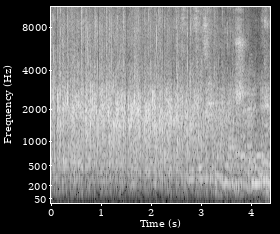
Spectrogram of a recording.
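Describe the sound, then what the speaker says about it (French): Loud, dense applause from an outdoor crowd at a mid-August village festival in Mollières, Alpes-Maritimes, holding steady throughout with a few voices mixed in toward the end. "je pense qu'on peut les applaudir très très fort"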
